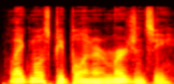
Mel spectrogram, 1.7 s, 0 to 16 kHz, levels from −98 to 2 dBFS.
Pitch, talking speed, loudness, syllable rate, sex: 110 Hz, 205 wpm, -16 LUFS, 6.3 syllables/s, male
